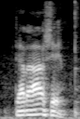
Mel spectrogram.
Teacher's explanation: Das Z ist unser stimmhaftes Sch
